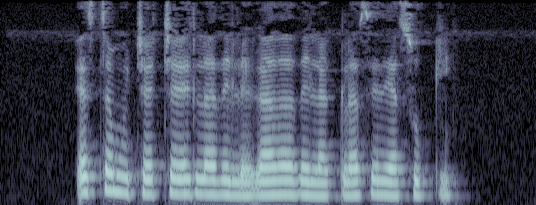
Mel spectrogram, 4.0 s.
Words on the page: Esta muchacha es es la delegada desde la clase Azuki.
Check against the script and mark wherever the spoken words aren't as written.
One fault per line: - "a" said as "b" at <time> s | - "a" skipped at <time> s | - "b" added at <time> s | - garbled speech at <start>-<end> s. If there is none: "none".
- "es" skipped at 1.5 s
- "desde" said as "de" at 2.2 s
- "de" added at 2.8 s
